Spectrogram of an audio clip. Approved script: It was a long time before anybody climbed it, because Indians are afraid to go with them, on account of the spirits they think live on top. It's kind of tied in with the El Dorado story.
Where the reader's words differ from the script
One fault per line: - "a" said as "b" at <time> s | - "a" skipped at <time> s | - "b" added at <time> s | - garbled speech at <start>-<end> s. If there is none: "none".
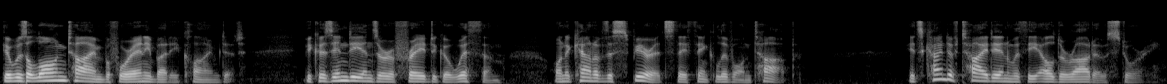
none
